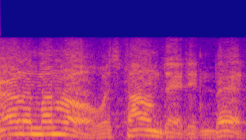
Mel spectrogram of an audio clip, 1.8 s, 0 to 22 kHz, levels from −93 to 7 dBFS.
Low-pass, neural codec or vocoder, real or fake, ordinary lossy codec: 7.2 kHz; none; real; AAC, 32 kbps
